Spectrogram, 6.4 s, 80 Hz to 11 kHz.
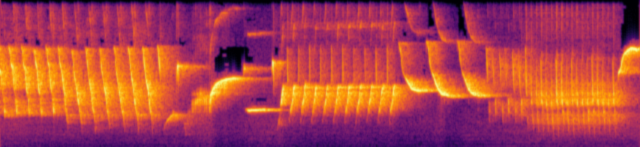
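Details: Caged F1 canary singing a competition-style song with a 'nembak' delivery, the training material preferred by judges: rapid high trills of repeated notes, sweeping whistles and dense buzzy rolls, continuous and loud, with no other sounds.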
